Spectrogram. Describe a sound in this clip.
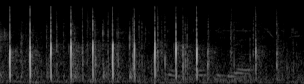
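An elderly woman claps her hands several times, quickly.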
